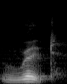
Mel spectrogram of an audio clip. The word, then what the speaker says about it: route: that's a route now if you look at the way that this is spelt it's got an e on the end of it so it has to be root so those of you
